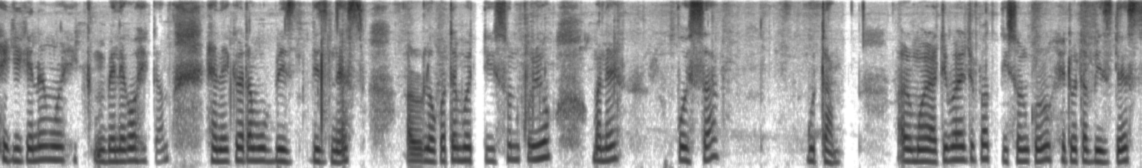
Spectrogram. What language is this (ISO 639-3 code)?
asm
